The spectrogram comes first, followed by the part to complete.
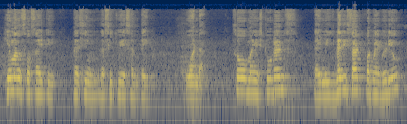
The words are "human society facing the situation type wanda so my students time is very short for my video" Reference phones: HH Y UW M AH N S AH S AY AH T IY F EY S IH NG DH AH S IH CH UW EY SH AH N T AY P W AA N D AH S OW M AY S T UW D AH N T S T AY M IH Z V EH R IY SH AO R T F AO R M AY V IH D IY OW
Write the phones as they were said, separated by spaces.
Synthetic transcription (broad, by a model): HH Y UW M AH N S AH S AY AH T IY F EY S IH NG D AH S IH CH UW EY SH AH N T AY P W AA N D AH S OW M AY S T UW D AH N T S T AY M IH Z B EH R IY S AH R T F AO R M AY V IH D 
